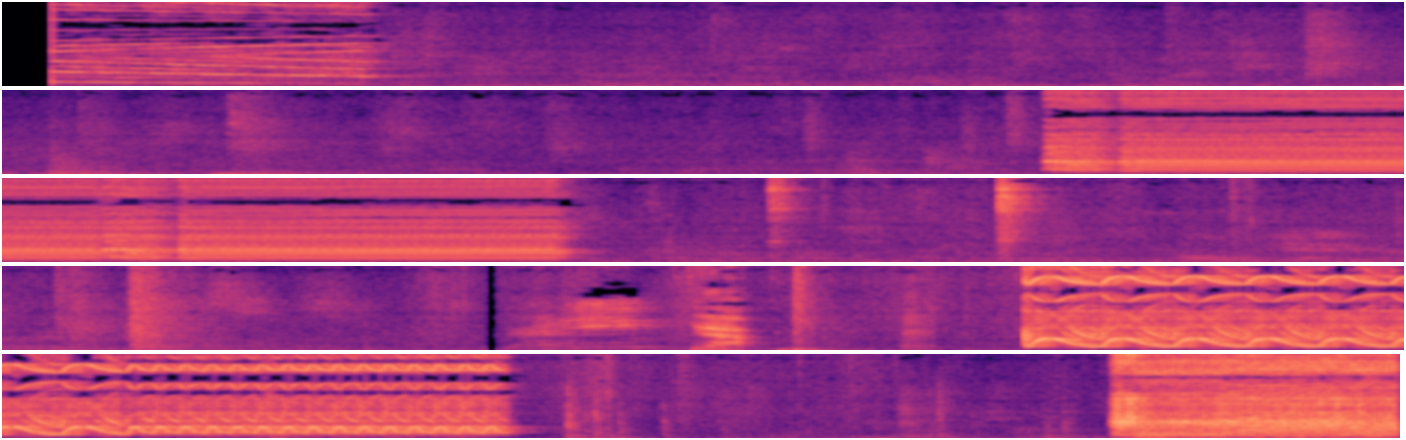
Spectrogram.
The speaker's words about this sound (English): There is a giant fire truck, engine number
